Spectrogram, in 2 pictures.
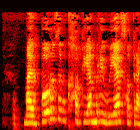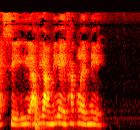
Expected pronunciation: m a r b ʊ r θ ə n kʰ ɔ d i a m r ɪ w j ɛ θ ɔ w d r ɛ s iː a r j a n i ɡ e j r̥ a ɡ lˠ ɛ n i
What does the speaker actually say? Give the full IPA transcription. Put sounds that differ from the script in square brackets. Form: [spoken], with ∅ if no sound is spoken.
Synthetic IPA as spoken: m a r b ʊ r [ð] ə n kʰ ɔ d i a m r ɪ w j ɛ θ ɔ [∅] d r ɛ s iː a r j a n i [∅] e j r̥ a ɡ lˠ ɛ n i

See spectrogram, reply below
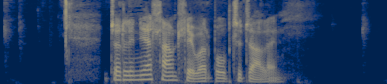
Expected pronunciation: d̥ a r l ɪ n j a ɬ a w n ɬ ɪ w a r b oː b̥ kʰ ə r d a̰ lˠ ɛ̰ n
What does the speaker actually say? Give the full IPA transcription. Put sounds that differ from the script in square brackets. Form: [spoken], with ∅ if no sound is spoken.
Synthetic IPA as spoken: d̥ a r l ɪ n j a ɬ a w n ɬ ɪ w a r b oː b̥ [tʰ] ə [∅] d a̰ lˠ ɛ̰ n

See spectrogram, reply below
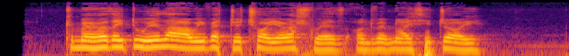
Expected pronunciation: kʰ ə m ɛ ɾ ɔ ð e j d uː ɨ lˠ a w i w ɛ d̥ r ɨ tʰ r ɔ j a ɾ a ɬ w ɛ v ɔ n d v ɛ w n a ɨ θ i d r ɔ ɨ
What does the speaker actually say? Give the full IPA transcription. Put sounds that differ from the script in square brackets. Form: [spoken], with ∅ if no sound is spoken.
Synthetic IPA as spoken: kʰ ə m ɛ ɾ ɔ ð e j d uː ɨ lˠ a w i [v] ɛ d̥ r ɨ tʰ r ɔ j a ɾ a ɬ w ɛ [ð] ɔ n d v ɛ w n a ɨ θ i d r ɔ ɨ

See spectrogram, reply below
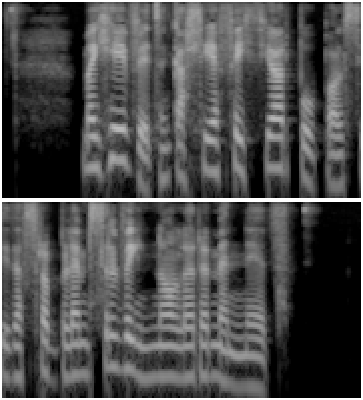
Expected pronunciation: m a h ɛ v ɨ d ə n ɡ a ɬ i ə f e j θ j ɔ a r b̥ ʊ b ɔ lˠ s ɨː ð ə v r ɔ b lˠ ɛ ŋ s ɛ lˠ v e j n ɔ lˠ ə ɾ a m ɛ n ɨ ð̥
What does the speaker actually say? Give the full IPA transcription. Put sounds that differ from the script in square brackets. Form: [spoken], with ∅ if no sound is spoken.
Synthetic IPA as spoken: m a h ɛ v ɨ d ə n ɡ a ɬ i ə f e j θ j ɔ a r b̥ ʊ b ɔ lˠ s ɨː ð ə [f] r ɔ b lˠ ɛ [m] s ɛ lˠ v e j n ɔ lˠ ə ɾ [ə] m ɛ n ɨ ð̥

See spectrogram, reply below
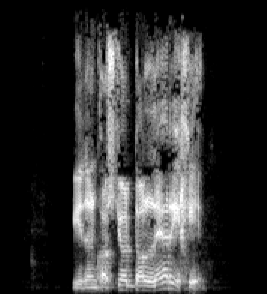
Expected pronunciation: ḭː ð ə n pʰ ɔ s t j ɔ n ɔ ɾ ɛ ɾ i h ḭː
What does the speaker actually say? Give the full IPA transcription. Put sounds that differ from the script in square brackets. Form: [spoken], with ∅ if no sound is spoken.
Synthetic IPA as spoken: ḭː ð ə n [kʰ] ɔ s t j ɔ [d] ɔ [l] ɛ ɾ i [χ] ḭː

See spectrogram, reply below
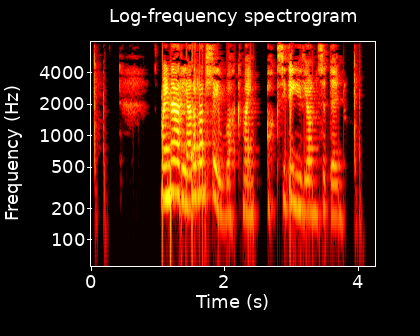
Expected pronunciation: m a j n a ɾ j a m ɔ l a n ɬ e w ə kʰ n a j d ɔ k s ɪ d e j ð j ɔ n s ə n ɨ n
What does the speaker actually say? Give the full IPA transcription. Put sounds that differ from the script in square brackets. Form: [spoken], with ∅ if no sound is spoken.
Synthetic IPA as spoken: m a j n a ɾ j a [n] ɔ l a n ɬ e w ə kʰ [m] a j [n] ɔ k s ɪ d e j ð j ɔ n s ə [d] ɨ n

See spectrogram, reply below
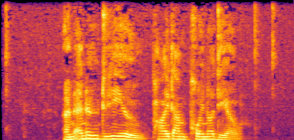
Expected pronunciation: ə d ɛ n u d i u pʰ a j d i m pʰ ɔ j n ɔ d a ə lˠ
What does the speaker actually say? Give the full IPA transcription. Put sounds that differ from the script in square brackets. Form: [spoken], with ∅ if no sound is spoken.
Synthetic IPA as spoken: ə [n] ɛ n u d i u pʰ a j d [a] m pʰ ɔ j n ɔ d [i] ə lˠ

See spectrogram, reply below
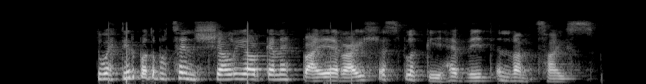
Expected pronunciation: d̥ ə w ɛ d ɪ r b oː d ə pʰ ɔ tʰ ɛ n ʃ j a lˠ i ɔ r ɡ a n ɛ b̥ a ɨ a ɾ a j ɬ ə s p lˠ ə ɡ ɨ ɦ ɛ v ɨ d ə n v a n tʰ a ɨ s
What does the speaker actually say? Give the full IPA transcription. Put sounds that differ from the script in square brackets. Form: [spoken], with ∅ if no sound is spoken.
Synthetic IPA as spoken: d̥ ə w ɛ d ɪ r b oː d ə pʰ ɔ tʰ ɛ n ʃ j a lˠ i ɔ r ɡ a n ɛ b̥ a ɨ [ɛ] ɾ a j ɬ ə s p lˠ ə ɡ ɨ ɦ ɛ v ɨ d ə n v a n tʰ a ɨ s

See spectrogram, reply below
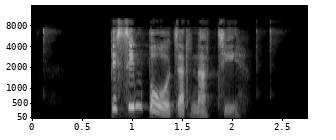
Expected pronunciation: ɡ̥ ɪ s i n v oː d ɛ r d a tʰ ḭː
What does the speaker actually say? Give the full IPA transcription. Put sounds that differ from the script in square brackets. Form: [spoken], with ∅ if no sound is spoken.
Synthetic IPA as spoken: [b̥] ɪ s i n [b] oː d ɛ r [n] a tʰ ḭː

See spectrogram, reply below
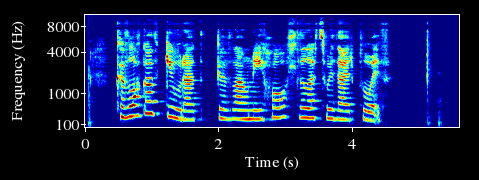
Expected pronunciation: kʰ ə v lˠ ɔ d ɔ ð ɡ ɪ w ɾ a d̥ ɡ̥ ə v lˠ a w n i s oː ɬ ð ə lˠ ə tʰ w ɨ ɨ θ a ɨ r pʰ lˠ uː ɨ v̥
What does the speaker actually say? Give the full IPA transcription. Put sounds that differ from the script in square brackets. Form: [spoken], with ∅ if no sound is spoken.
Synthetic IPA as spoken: kʰ ə v lˠ ɔ [ɡ] ɔ ð ɡ ɪ w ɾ a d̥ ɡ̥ ə v lˠ a w n i [h] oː ɬ ð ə lˠ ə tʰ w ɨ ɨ [ð] a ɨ r pʰ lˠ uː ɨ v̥

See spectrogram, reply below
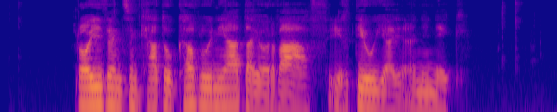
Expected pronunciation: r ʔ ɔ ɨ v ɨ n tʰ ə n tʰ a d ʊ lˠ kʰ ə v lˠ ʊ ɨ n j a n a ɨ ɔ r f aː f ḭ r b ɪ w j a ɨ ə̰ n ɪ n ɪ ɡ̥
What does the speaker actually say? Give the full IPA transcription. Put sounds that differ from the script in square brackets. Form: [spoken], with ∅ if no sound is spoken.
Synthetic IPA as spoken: r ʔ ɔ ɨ [ð] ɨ n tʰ ə n [kʰ] a d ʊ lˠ kʰ ə v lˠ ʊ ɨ n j a [d] a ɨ ɔ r [v] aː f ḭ r [d] ɪ w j a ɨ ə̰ n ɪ n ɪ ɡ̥

